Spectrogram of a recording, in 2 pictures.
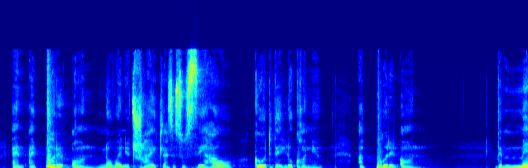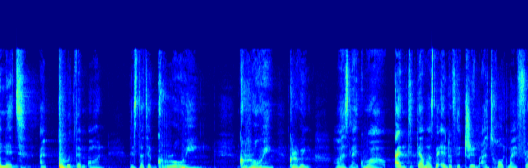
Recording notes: Word Explosion Conference, 2019: Day 5 (Morning). Ministering during Word Explosion Conference on 18-04-2019.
